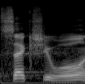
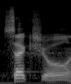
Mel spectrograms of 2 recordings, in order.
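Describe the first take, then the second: First: The word is said with three syllables. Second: The word is said with two syllables. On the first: "sometimes I pronounce that word with three syllables" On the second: "sometimes I pronounce it with two"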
